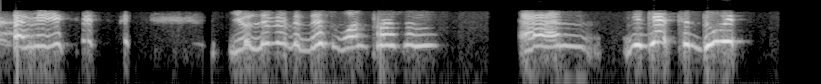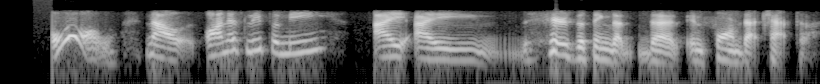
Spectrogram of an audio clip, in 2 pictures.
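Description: A woman from the Bahamas, an author talking candidly in an interview, animated and laughing often, with many restarts. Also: extremely high pitch, slow, no echo. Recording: tinny phone-line sound.

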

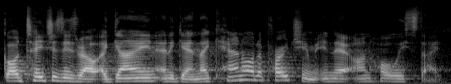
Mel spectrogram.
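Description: A man preaching a sermon, earnest and emphatic, often dropping to a hush for weight. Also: a little high, normal speed.

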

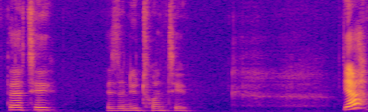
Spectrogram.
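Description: A woman's voice: medium pitch, lively intonation, slow. A woman in her twenties, a podcast co-host in casual chat, telling stories from work. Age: 20s. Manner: chatty, tells work stories.

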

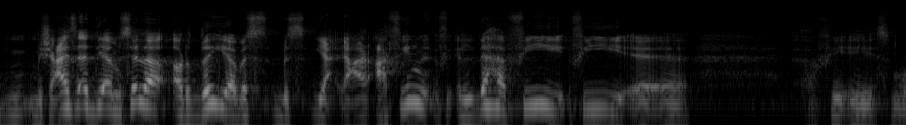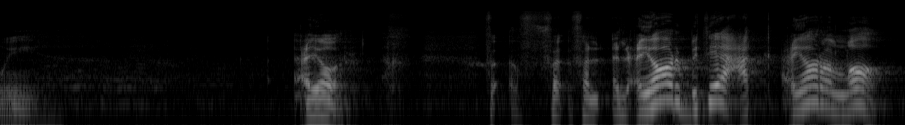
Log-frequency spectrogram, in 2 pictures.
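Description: A man with an Egyptian Arabic accent preaching a sermon to a church meeting, animated, dropping English words and often restarting mid-phrase. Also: fairly high pitch, normal speed, pauses often. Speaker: pastor.

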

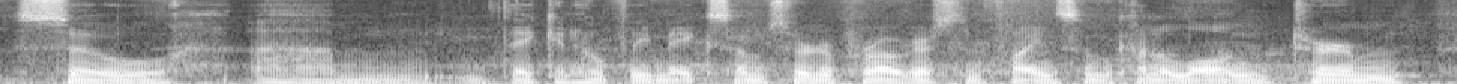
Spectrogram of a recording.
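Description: A man's voice: low voice, monotone, moderate pace. A man explains things informally as an interviewee, in a hesitant, thoughtful manner. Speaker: community support project worker.

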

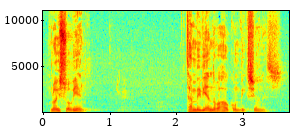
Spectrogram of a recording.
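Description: A male pastor preaching a sermon in a lively, animated way, laughing and acting out quotes. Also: mid-range voice, slow, gravelly, breathy edge.

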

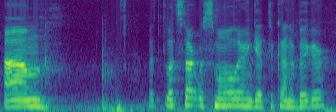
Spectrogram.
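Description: A man's voice: a little high, little pitch movement, measured pace, bright, forceful tone, a little hiss or hum. A man hosting a casual sports podcast, chatty and informal, his speech slightly impeded by new braces. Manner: chatty, informal, addresses listeners directly. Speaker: podcast host.

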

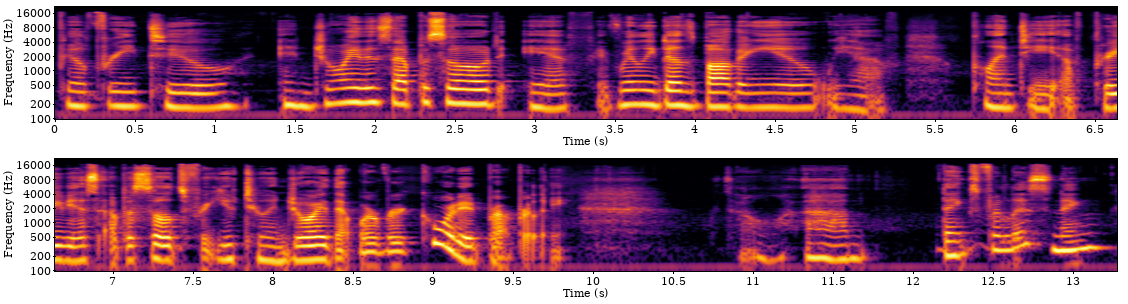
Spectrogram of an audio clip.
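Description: A woman podcast host with a creaky, fry-laden voice addresses listeners informally. The audio is a little rough, as if from a headset. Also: lowish voice, a little slow. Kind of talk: informal spoken announcement.

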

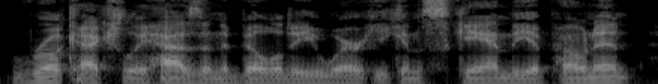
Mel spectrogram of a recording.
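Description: An enthusiastic man in casual podcast chat who rambles with plenty of fillers. His voice is fairly low but bright and forceful. The sound is dry and close. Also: steady tone, quick pace, no echo.

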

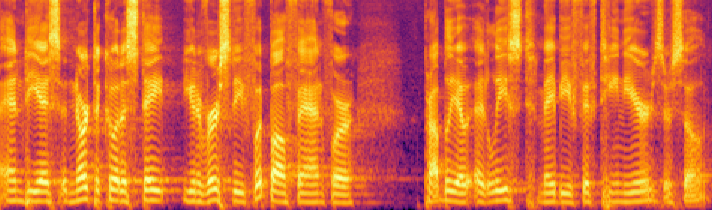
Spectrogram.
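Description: A man's voice: mid-range voice, creaky, darkish tone. A middle-aged man, a pastor, telling stories in a rambling, chatty sermon and laughing often. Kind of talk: informal sermon storytelling. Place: church. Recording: reverberant church hall.

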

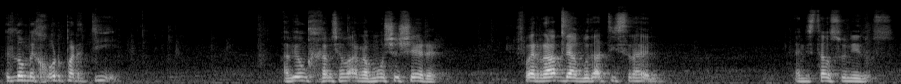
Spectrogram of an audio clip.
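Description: A man's voice: on the high side, steady tone, moderate pace, vocal fry, long pauses, darkish tone, slight background noise. A man, a rabbi giving a storytelling sermon who keeps asking his listeners questions. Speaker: rabbi teaching a Torah class.

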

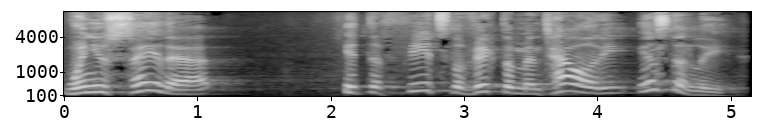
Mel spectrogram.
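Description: A man's voice: high-pitched, lively intonation, measured pace, a little mellow. A man preaching a motivational sermon as a pastor, emphatic and repeating his phrases, prompting his listeners as he goes. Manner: prompts listeners with questions and calls for amen.

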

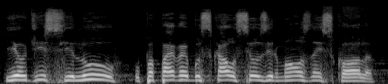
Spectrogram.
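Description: A man with a Brazilian accent preaching a sermon, telling a personal story earnestly and slowing down on key words. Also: high-pitched, fairly even intonation, warm tone. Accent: Brazilian Portuguese. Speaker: pastor.

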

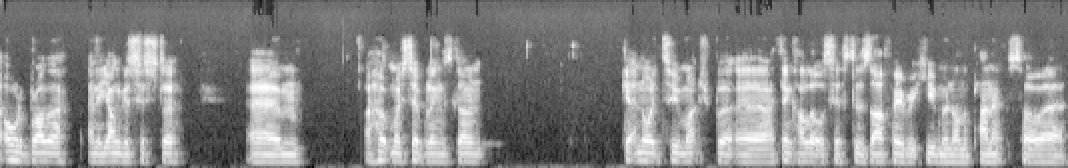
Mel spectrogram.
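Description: A man with a Home Counties English accent gives a casual interview in an even, restrained voice. He sounds modest and slightly hesitant. The recording is somewhat dull and band-limited. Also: lowish voice. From Surrey, England. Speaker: interview guest, professional ice hockey player.

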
